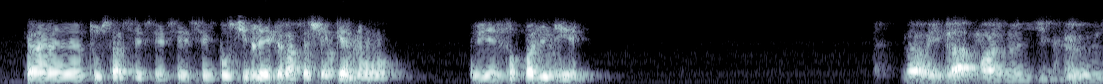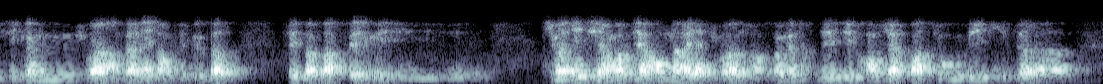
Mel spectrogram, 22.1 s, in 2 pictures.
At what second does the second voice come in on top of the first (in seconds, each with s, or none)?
none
